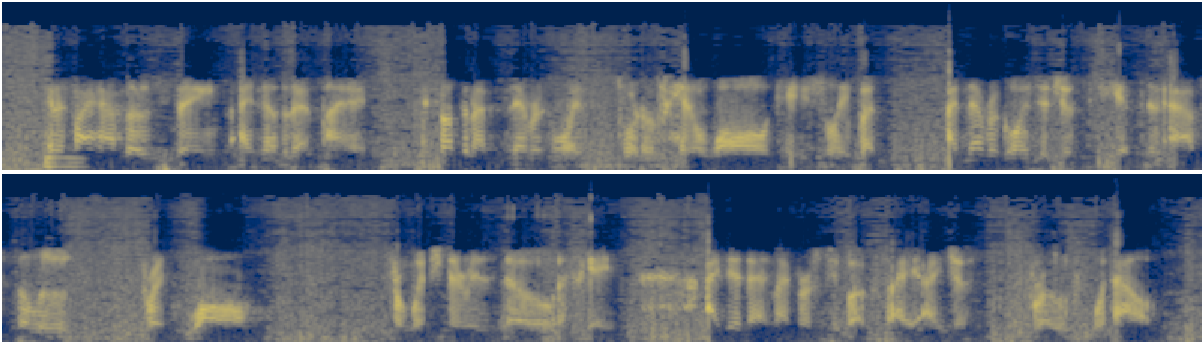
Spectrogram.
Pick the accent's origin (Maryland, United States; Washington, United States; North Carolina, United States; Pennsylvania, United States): North Carolina, United States; born there; I was. I was born in Iredell County.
